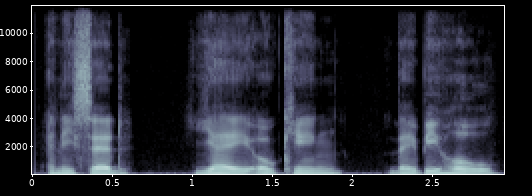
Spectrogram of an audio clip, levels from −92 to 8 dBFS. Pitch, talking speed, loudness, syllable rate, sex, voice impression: 120 Hz, 185 wpm, -18 LUFS, 4.4 syllables/s, male, masculine, adult-like, tensed, powerful, bright, clear, slightly halting, intellectual, calm, friendly, lively, slightly kind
